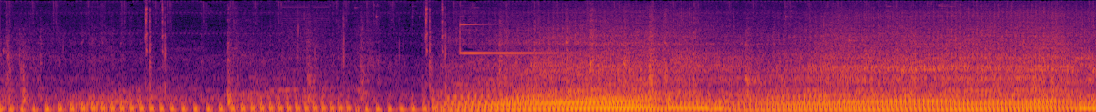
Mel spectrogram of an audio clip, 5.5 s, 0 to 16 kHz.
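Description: Engine of a C50 step-through motorbike running with a fast, even putter, then accelerating about two seconds in: its pitch rises, eases slightly and holds steady at a higher pitch.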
